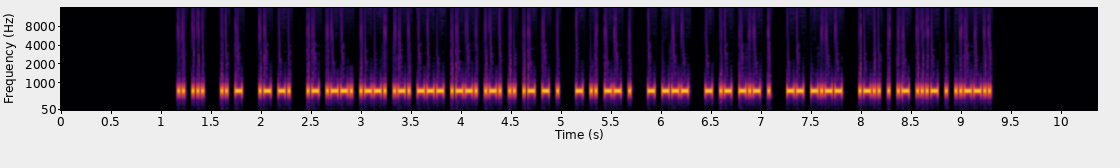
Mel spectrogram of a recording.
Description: Morse code, heard as a keyed tone, about 50 wpm, 700 Hz. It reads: IS IT AN APPROPRIATE TIME TO TAKE MY LEAVE?
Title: Sentences from Top 1000 Words - Review Part 5 - 50wpm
